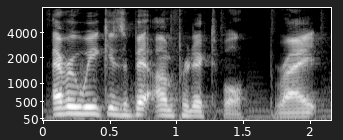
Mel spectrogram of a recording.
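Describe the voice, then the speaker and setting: A man's voice: mid-range voice, animated, fast, soft background music. A man hosting a casual fantasy football livestream, talking upbeat and straight to his chat through a headset mic. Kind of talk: casual live-stream chat.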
